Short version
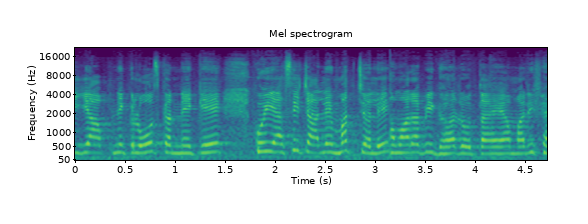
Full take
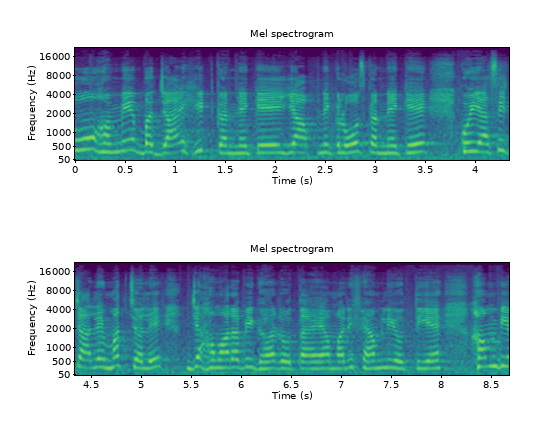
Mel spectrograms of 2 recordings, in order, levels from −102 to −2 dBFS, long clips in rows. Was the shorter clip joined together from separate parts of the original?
yes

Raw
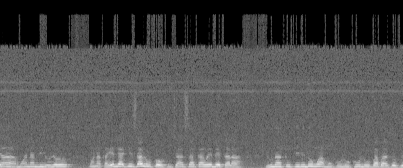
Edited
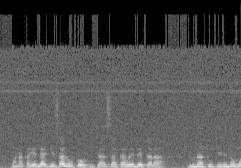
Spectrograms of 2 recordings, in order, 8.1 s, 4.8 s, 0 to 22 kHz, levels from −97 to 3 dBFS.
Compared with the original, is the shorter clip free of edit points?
yes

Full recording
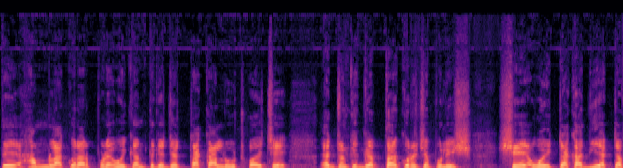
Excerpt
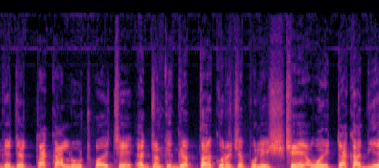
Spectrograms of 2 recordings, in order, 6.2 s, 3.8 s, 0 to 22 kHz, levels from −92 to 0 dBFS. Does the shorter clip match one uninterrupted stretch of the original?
no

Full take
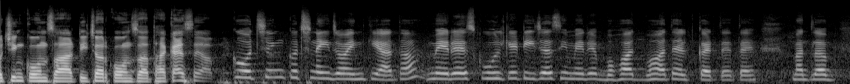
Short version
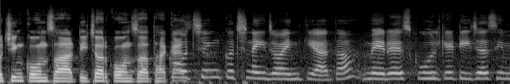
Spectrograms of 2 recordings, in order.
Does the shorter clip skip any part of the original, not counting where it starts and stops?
yes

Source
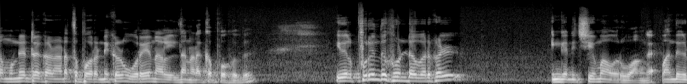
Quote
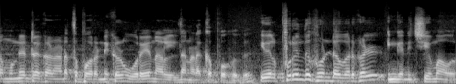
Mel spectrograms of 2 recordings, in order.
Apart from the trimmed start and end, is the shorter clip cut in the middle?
yes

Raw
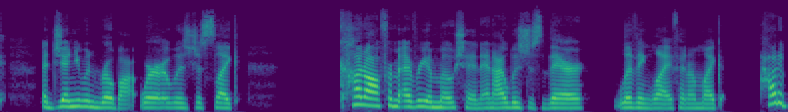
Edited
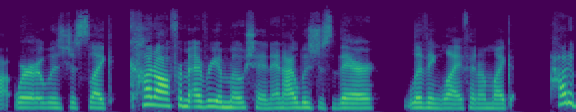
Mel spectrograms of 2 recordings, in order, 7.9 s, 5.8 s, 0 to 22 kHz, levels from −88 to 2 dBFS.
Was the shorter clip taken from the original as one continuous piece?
no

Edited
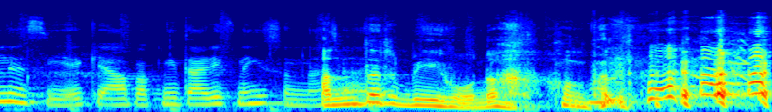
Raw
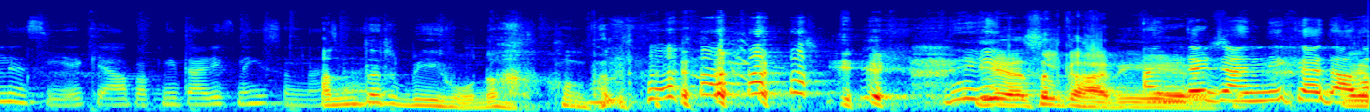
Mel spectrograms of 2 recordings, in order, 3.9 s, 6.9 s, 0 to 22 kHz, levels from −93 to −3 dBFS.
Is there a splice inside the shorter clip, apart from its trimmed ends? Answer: no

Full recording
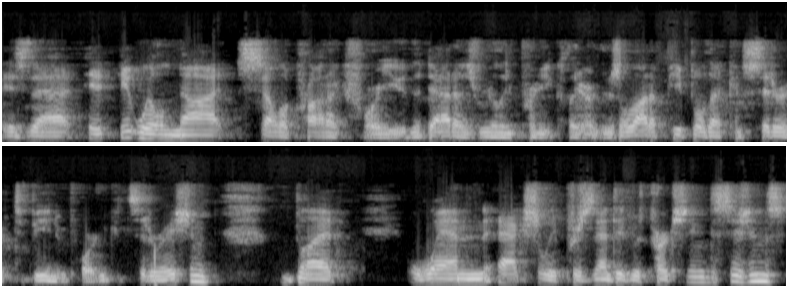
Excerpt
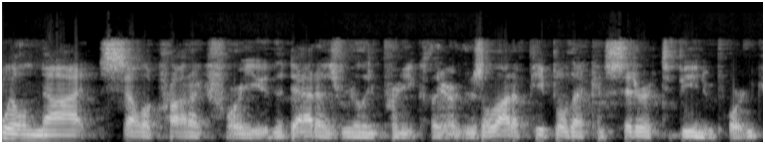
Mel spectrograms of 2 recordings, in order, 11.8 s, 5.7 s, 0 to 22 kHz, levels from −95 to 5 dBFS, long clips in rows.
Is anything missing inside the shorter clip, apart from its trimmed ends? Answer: no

